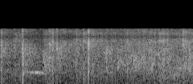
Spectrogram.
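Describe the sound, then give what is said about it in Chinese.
Classroom clapping as students applaud classmates, a dense, even wash of many hands that holds steady throughout, with a few sharper claps standing out. “好，这些人啊，我们他们呢动作很迅速，我们给他拍拍手。”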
